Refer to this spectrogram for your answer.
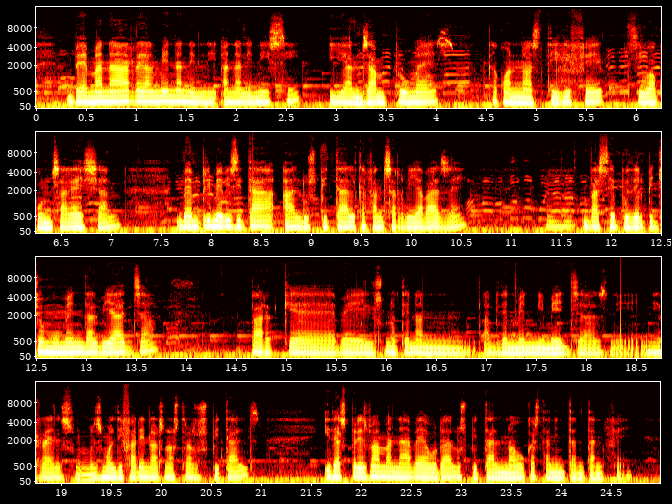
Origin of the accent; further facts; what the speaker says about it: Barcelona, Catalonia, Spain; Jugàvem amb un avantatge que som de Barcelona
